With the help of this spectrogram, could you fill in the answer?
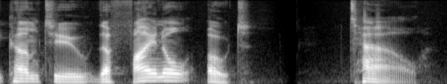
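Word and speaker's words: תו: And then we come to the final oat, Tau. Tau is the number 400, and it's pronounced like a T, like time.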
